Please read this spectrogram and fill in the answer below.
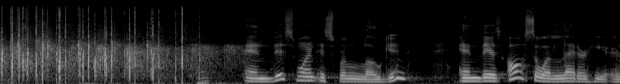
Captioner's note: applause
